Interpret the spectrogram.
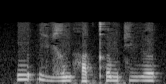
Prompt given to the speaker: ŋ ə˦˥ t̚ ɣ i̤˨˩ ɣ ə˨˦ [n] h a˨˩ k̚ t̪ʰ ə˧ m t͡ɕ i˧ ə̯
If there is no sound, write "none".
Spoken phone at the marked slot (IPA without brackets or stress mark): n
